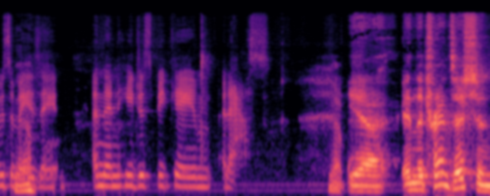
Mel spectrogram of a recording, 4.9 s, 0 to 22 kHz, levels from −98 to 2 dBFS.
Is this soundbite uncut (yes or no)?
yes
